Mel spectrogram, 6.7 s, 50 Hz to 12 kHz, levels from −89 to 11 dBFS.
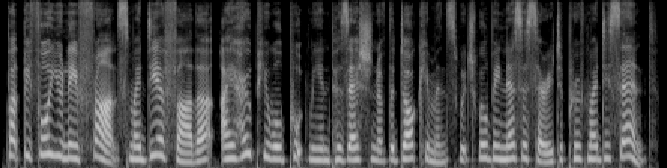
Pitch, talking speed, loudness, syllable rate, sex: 240 Hz, 245 wpm, -19 LUFS, 6.5 syllables/s, female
